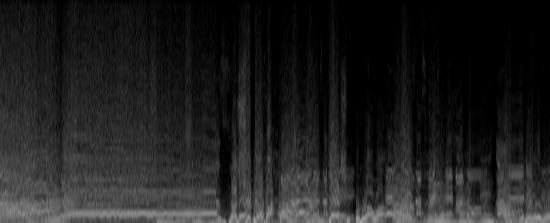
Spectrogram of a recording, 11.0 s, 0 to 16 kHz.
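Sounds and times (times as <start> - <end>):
crowd cheering and shouting: 0.0 - 7.0, 7.7 - 11.0
long held high note: 1.4 - 4.6.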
